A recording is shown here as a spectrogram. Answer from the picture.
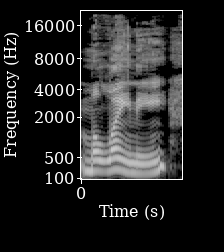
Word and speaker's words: Melanie: Andy's business partner, Melanie, who spells her name the same as I do, though I do pronounce my name Mulaney, but she was an absolute hoot.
